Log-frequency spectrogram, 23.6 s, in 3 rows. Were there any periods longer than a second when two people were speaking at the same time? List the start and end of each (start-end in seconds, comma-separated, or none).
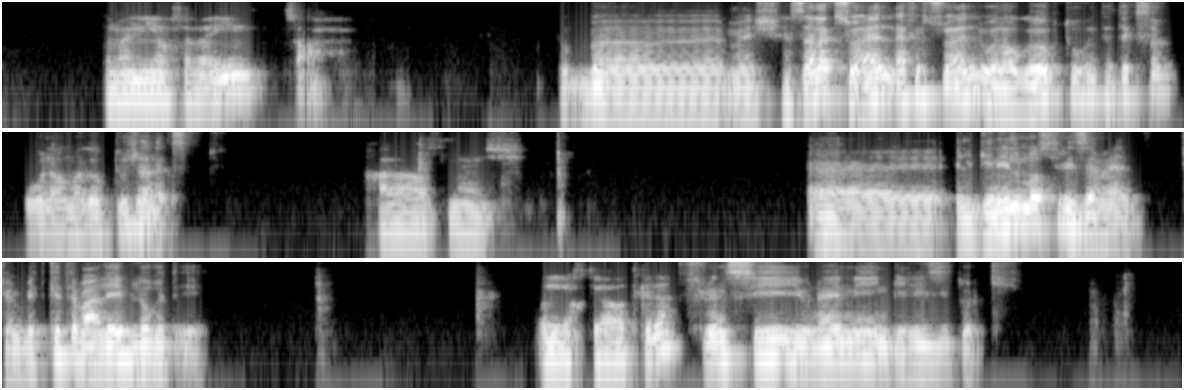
none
